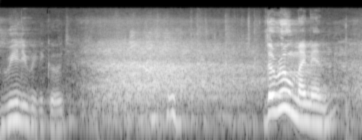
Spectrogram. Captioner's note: laughs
